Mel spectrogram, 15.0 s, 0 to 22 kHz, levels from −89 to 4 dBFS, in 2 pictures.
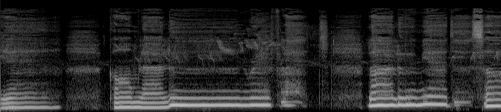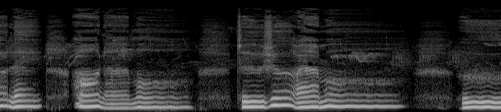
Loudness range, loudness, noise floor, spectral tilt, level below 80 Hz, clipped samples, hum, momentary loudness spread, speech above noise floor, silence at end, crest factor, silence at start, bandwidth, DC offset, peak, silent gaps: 2 LU; -29 LUFS; -53 dBFS; -6.5 dB/octave; -80 dBFS; under 0.1%; none; 20 LU; 26 dB; 0 s; 14 dB; 0 s; 16 kHz; under 0.1%; -16 dBFS; none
